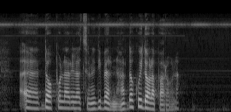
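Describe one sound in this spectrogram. An elderly woman speaks calmly into a microphone, heard through a loudspeaker in a large room.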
